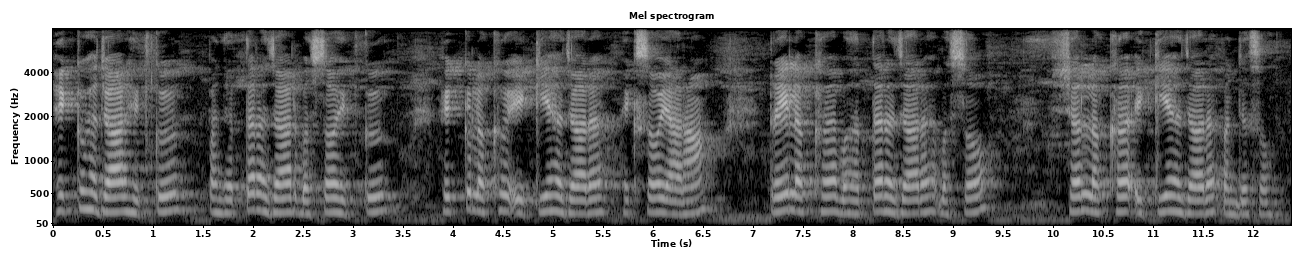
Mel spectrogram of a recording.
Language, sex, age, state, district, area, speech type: Sindhi, female, 30-45, Madhya Pradesh, Katni, urban, spontaneous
